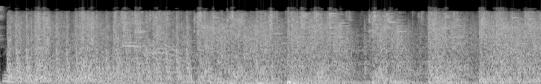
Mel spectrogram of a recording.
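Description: Heavy, continuous gunfire: many shots from several guns overlapping with no pause.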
